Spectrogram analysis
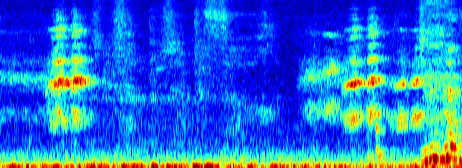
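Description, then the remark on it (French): A frog-croak phone ringtone plays in two bursts of repeated, raspy croaks with a short lull between them, over a steady low rumble, moderately loud, with no one speaking. “Le croissant d'une grenouille. Ah, d'une grenouille, ça.”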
